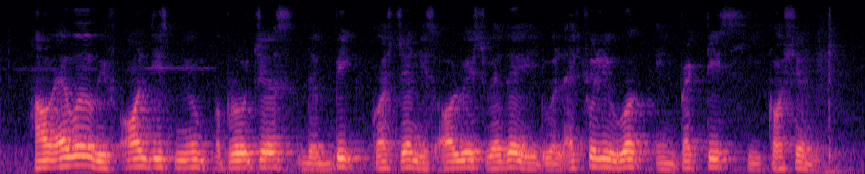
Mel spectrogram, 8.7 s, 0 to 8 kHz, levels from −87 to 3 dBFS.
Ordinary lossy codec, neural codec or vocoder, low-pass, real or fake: none; vocoder, 44.1 kHz, 128 mel bands every 256 samples, BigVGAN v2; 7.2 kHz; fake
